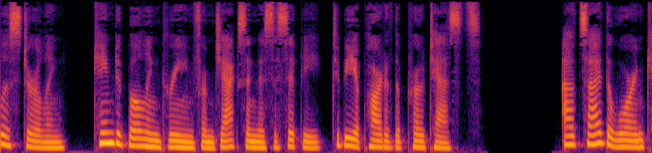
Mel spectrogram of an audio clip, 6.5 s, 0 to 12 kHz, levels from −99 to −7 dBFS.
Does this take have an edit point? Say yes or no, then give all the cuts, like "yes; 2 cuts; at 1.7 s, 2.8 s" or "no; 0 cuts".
no; 0 cuts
